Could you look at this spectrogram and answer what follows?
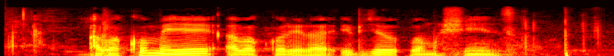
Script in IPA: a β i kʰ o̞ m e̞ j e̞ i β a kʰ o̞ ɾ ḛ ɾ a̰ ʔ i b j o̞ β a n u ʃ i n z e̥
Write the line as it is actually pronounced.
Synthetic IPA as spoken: a β a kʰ o̞ m e̞ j e̞ a β a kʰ o̞ ɾ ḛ ɾ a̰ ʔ i b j o̞ β a m u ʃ iː n z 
